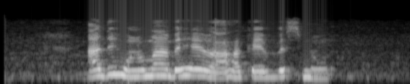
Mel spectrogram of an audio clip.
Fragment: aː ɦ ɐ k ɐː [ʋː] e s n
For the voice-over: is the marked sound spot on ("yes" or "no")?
yes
